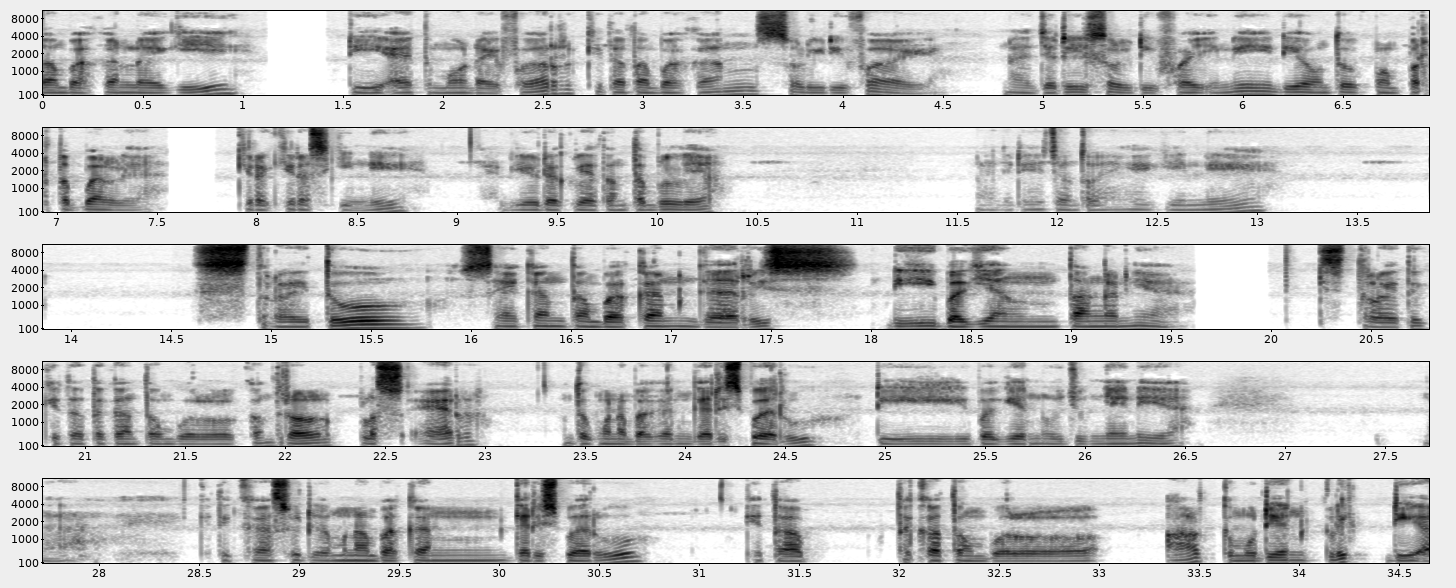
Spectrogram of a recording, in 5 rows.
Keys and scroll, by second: 15.3 Tab, 23.1 ctrl+r.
